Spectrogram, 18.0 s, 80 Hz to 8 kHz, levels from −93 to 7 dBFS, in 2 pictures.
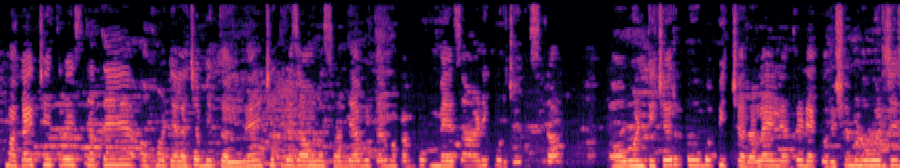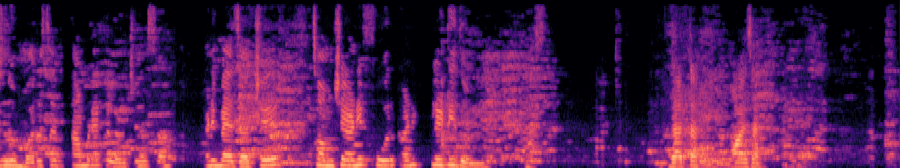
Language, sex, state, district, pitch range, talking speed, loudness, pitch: Konkani, female, Goa, North and South Goa, 235-275 Hz, 115 wpm, -17 LUFS, 255 Hz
